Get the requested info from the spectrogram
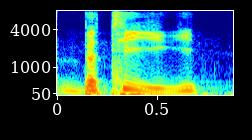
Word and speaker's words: Buttigieg: Jag tror att det uttalas betyg.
